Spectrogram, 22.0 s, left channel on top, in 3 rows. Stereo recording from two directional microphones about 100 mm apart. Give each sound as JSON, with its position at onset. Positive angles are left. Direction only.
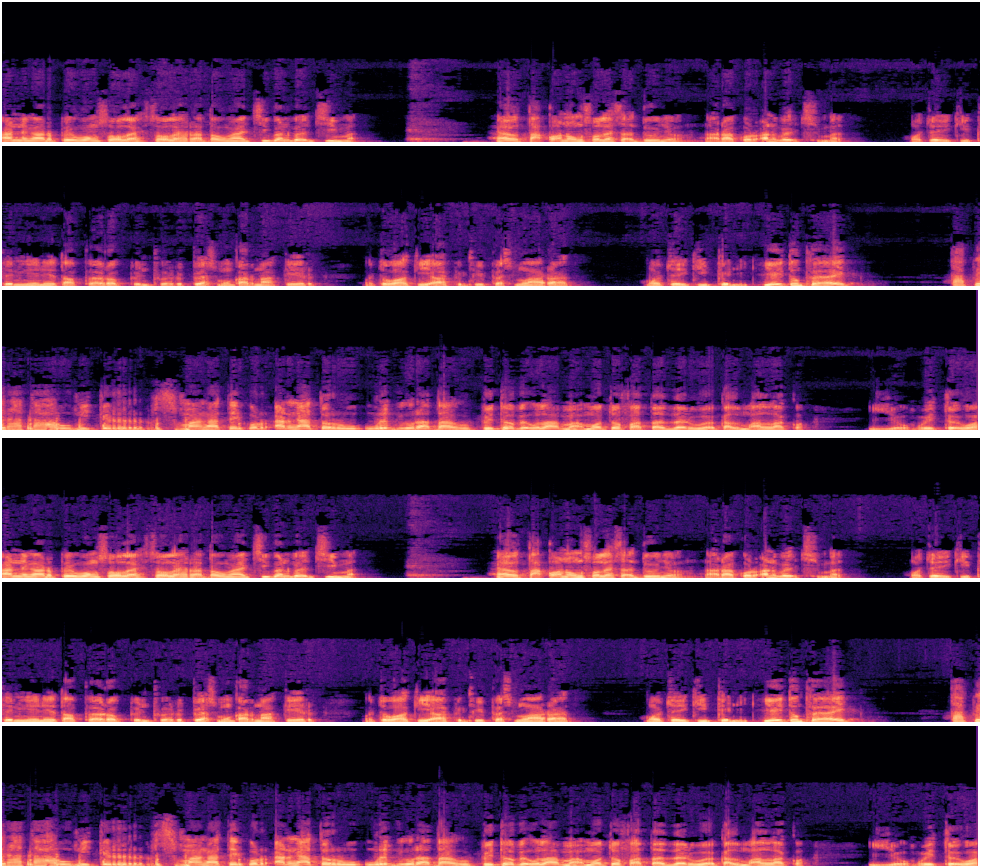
{"t": 0.0, "sound": "a woman's voice", "side_deg": -20}
{"t": 3.7, "sound": "a woman's voice", "side_deg": -20}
